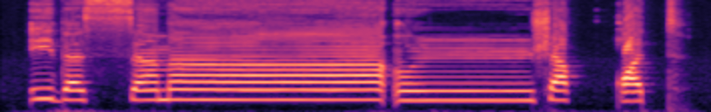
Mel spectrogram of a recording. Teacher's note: کلمت اذا میں الف کے نیچے زیر ہے تو ہم حمزہ کو نیچے سے ادا کریں گے. حمزہ کی ادائیگی حلق کے نیچے والے حصے سے ہے. دال کو ہم زبان کے سر اور اوپر والے دانتوں کے اندرونی کناروں سے ادا کریں گے.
